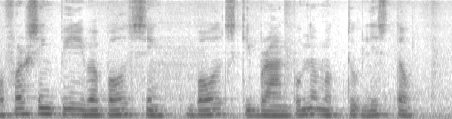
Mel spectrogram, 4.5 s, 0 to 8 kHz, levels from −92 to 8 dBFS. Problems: constant background noise, low volume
